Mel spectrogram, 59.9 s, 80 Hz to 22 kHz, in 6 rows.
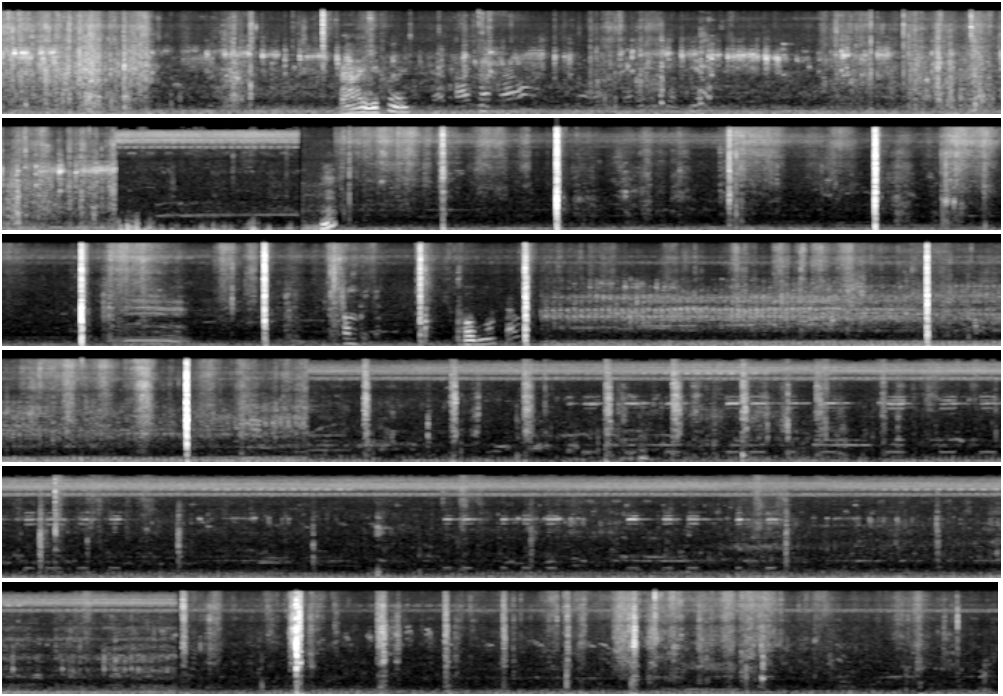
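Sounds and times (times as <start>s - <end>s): wooden pole knocking and scraping earth: 0.0s - 11.2s, 13.4s - 20.1s, 20.7s - 21.4s, 22.1s - 25.6s, 27.2s - 39.1s, 51.7s - 59.9s
hoe striking dry soil: 18.6s - 20.0s, 20.7s - 21.4s, 22.2s - 23.5s, 24.1s - 25.8s, 27.3s - 33.0s, 33.6s - 38.9s, 51.7s - 57.8s.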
